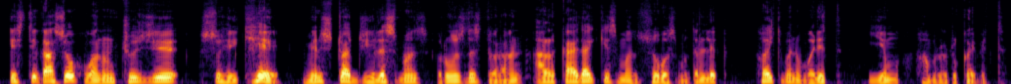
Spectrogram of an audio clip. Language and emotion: Kashmiri, neutral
